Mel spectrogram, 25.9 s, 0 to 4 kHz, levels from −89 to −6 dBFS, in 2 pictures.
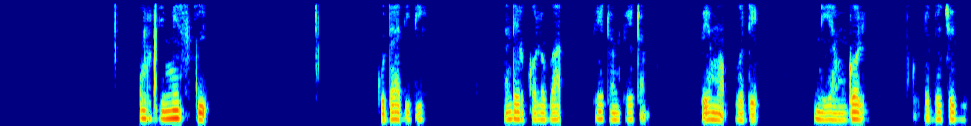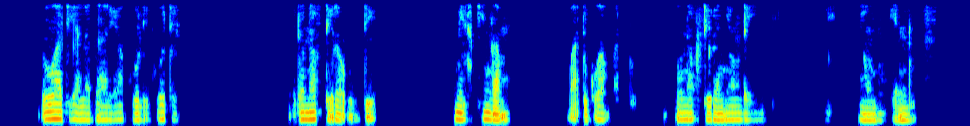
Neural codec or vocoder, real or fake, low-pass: none; real; 3.6 kHz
